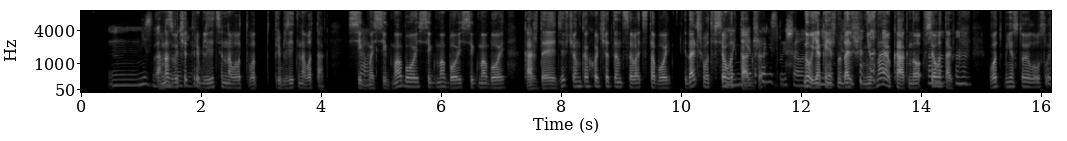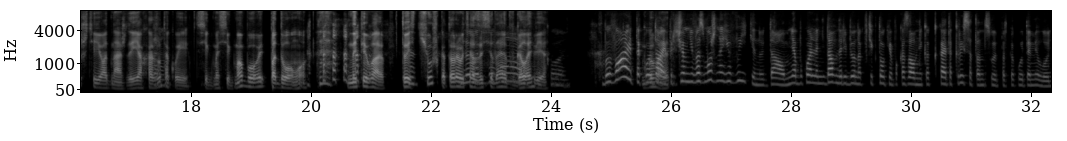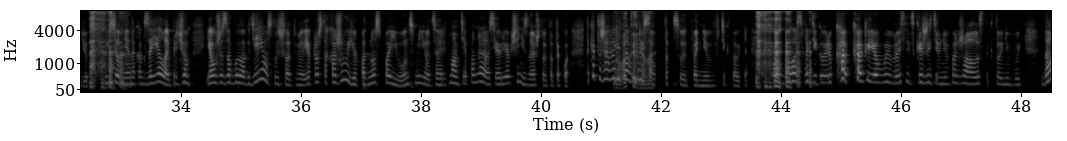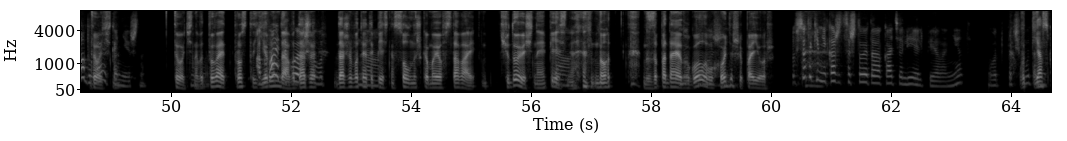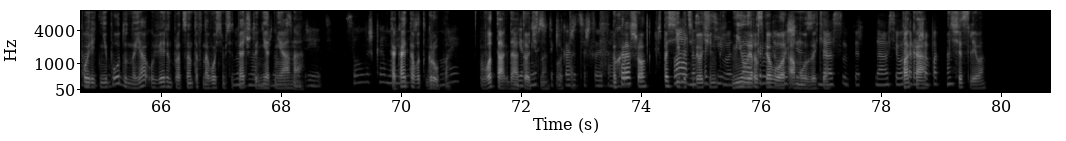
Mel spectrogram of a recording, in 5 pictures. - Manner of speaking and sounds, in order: singing: "Сигма, Cигма-бой, Cигма-бой, Cигма-бой. Каждая девчонка хочет танцевать с тобой"; laugh; tapping; singing: "Cигма Сигма-бой"; laugh; other background noise; laugh; laugh; chuckle; singing: "Солнышко мое, вставай"
- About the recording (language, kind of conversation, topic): Russian, unstructured, Какая песня напоминает тебе о счастливом моменте?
